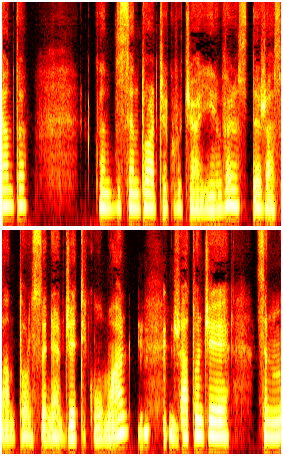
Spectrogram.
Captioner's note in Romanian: voce dreasă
